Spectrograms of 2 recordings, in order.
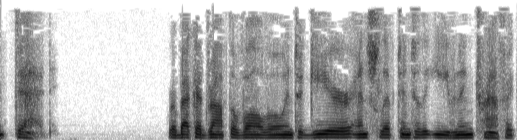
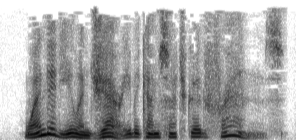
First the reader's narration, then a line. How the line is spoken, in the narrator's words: Elizabeth asked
